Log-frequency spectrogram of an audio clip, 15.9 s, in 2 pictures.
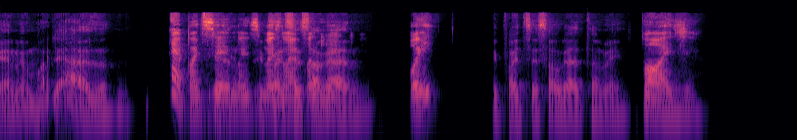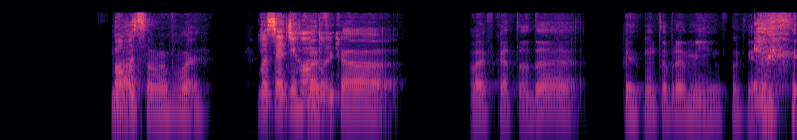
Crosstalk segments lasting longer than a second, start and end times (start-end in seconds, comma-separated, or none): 2.1-3.5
